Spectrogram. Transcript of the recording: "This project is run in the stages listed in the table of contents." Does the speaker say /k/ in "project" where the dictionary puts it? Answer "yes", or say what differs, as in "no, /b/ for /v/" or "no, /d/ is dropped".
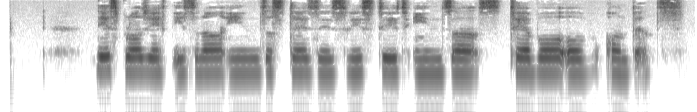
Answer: yes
